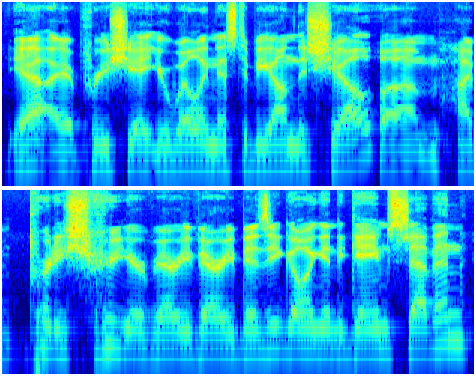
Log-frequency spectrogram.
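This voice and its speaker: A man's voice: medium pitch, steady tone, brisk, bright, forceful tone, clear, resonant tone. A young man, hosting a sports podcast interview close on a studio microphone. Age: young adult. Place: small indoor radio studio. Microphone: studio microphone on boom arm, close.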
